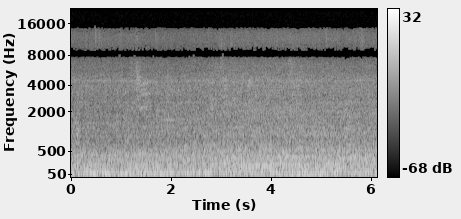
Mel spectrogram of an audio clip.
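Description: Interior of a 1999 Volvo B10L bus under way, heard from the rear seats near the engine: the rear-mounted six-cylinder diesel gives a steady low drone under road and body noise.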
